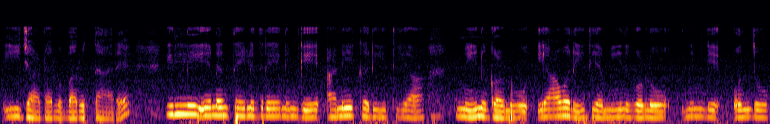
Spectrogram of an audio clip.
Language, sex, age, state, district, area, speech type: Kannada, female, 18-30, Karnataka, Udupi, rural, spontaneous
